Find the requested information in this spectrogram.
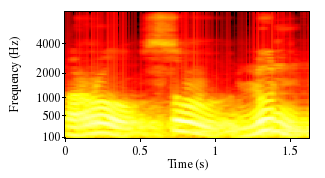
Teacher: সু চিকন হবে এবং ঠোঁট গোল হবে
